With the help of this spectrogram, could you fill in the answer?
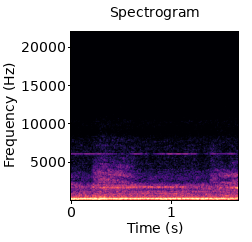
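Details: Electric fuel pump in race car after failed dyno (Hellcat pump drew ~18 A, tripping AIM PDM), running flat out on rewired PDM channel 2, under 15 A; steady even mid-pitch hum, no surging or rattle: normal fuel pump operation.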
